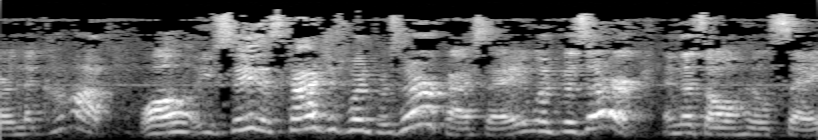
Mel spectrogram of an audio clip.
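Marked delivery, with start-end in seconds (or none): 0.7-3.2 put-on loud old-timey cop voice, higher; old-fashioned policeman blustering. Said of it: "give old-timey voices".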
